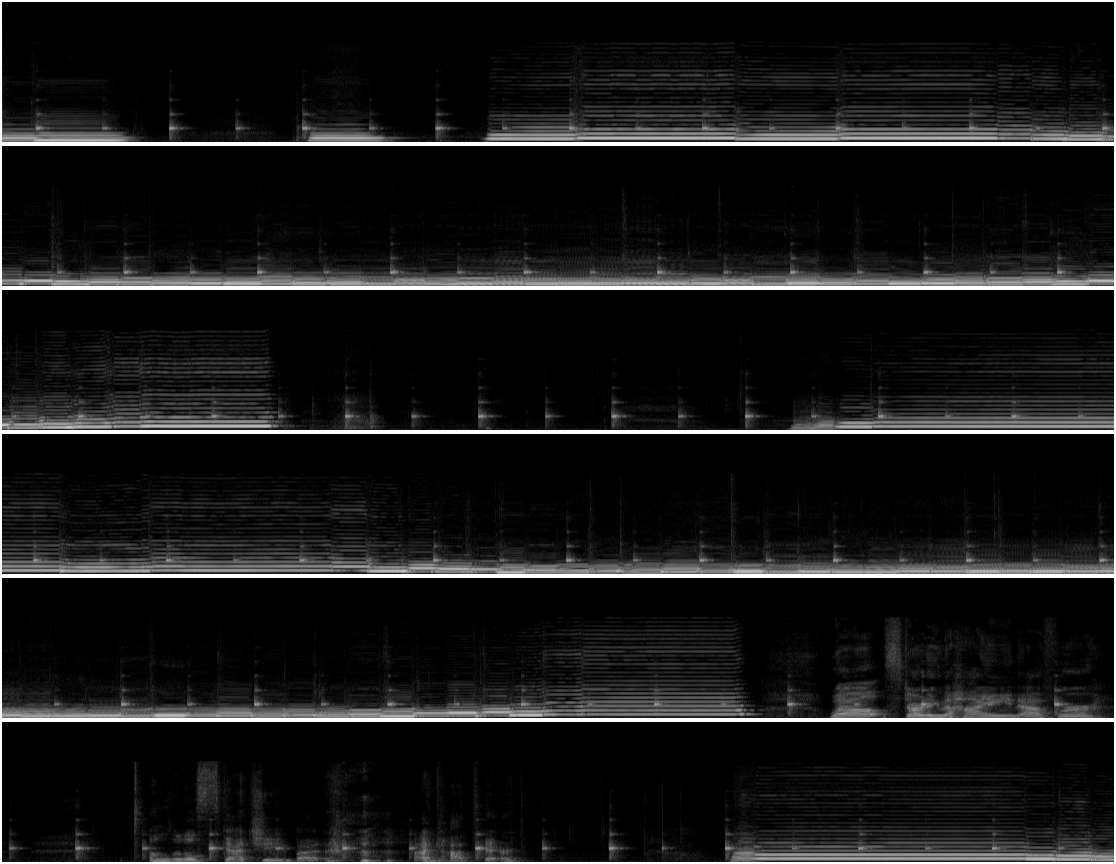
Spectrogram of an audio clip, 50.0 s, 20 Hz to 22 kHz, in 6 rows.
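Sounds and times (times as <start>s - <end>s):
bassoon playing scales: 0.0s - 1.4s, 2.2s - 19.4s, 22.5s - 39.1s, 47.1s - 50.0s
metronome ticking: 0.0s - 50.0s.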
